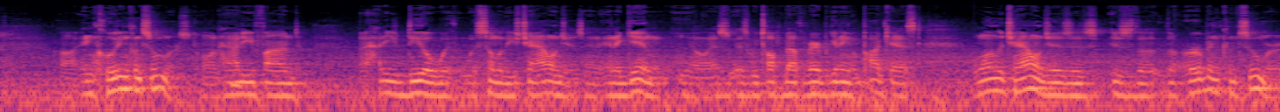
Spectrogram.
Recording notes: Recorded on February 25, 2020 at the National Association of State Departments of Agriculture conference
